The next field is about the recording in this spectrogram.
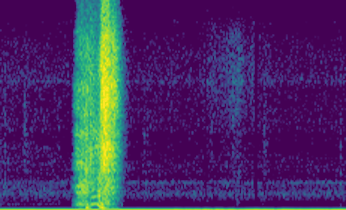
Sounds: Sneeze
